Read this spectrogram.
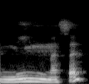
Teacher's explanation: আবার যখন হচ্ছে যে মিম আর নুনের গুন্না হচ্ছে, ফর এক্সাম্পল মার্জ হচ্ছে, যেমন হচ্ছে মিন মাসাদ ছিল, এটাকে আমরা পড়বো হচ্ছে মিম মাসাদ, কিন্তু আমরা পড়বো গুন্না সহ, এর জন্য আমরা পড়বো হচ্ছে মিম মাসাদ। তো প্রথম মিম যেটা সুকুনে, সেটাকে আমরা ধরে রাখছি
